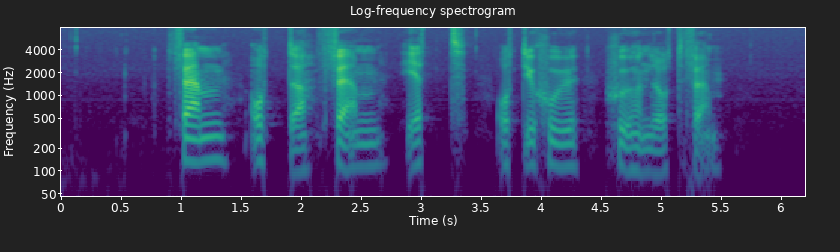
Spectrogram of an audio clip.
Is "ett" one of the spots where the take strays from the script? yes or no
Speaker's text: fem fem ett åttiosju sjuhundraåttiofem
no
